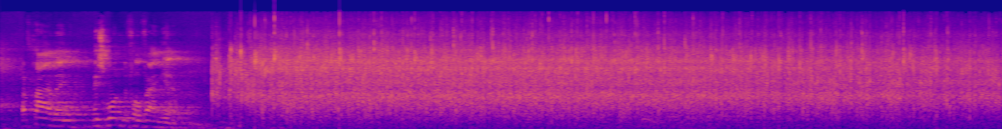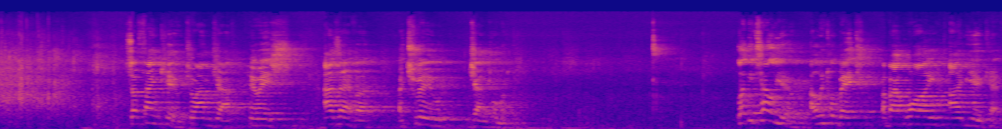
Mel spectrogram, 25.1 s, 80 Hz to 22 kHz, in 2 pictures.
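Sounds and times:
large audience applauding: 2.6s - 14.1s.

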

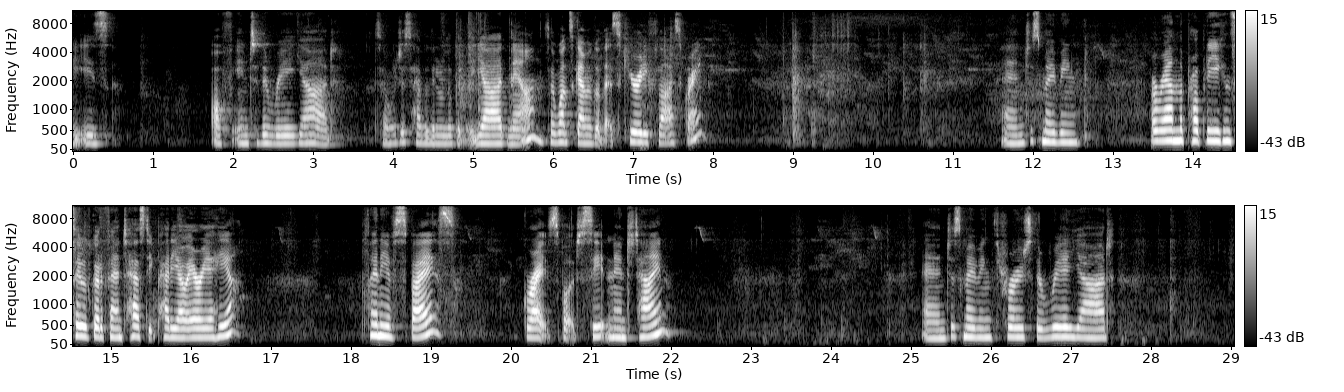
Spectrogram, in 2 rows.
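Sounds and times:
faint outdoor background noise: 0.0s - 29.0s
low background noise: 0.0s - 29.0s.

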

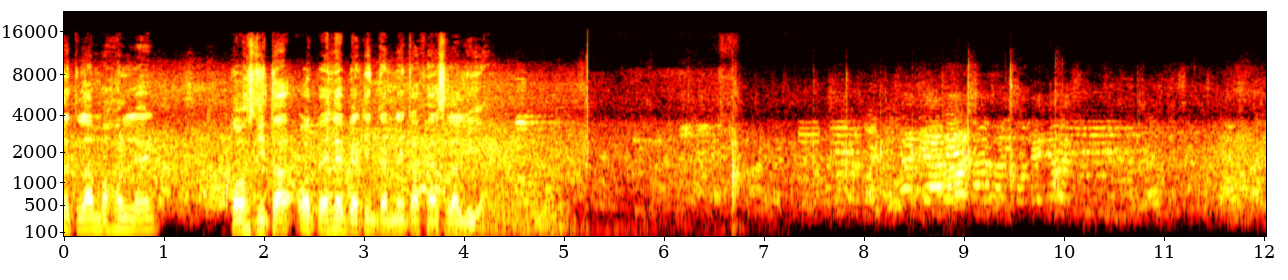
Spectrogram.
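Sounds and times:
faint voices: 1.0s - 8.1s
cricket bat striking ball: 5.2s - 7.2s.

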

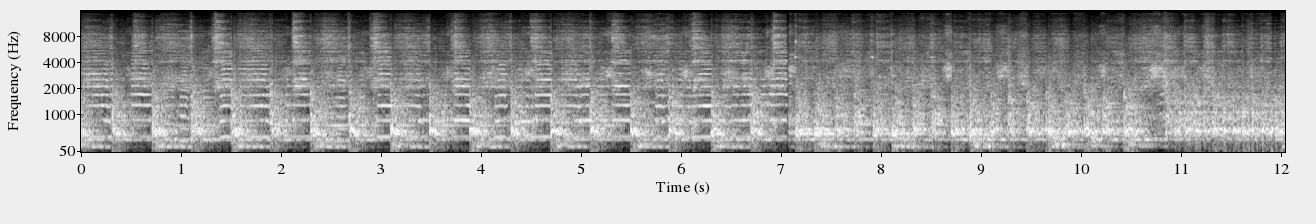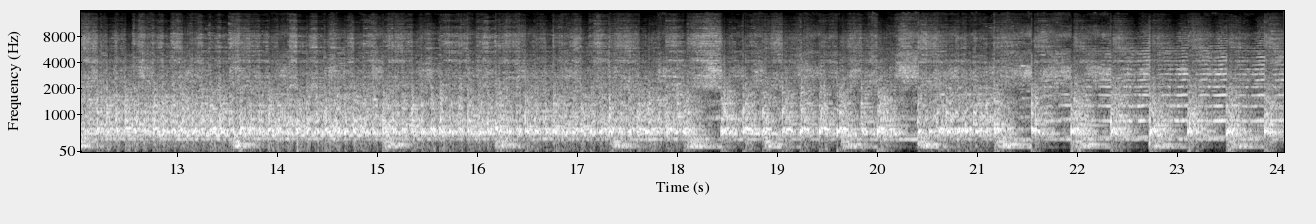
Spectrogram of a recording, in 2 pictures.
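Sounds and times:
drums beating steady rhythm: 0.0s - 24.0s
jingling metal: 4.0s - 16.7s.

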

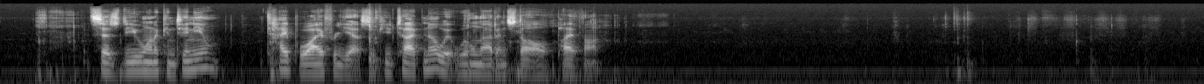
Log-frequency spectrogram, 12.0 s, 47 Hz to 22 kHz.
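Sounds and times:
low steady hum: 0.0s - 12.0s
computer keyboard clicks: 9.4s - 9.8s.

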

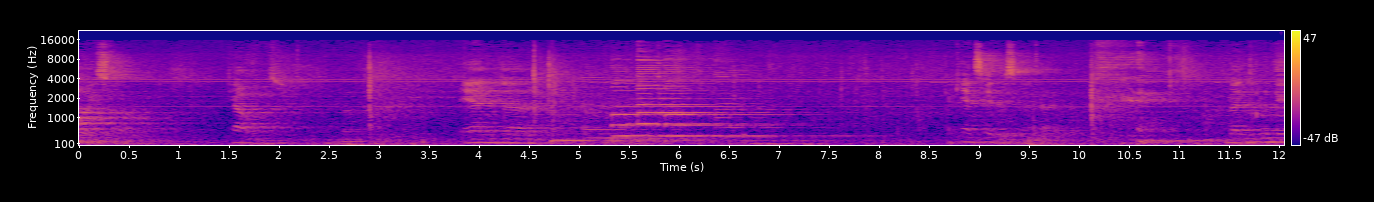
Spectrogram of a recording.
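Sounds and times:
fingerstyle acoustic guitar: 4.6s - 8.0s.

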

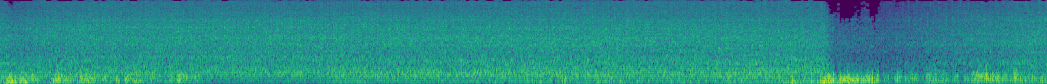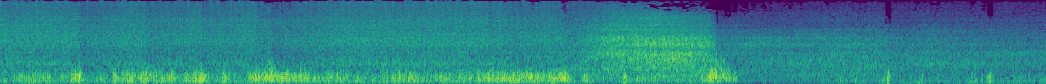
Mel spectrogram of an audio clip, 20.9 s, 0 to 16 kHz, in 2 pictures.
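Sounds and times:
engine rumbling: 0.0s - 20.9s.

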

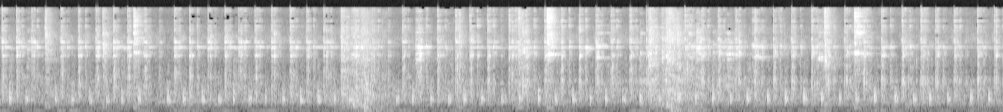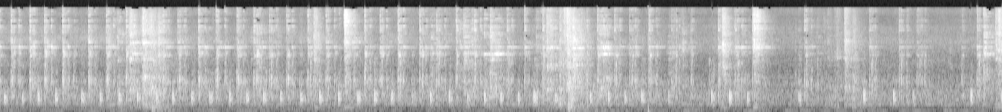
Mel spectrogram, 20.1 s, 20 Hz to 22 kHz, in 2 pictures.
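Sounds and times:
glass bottles rattling: 0.2s - 20.0s.

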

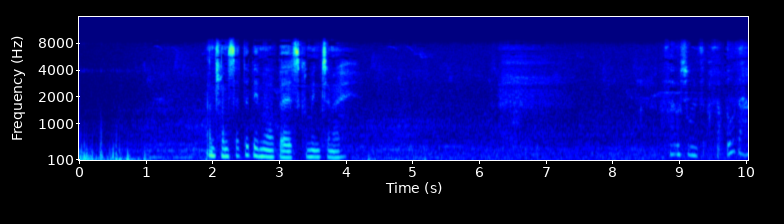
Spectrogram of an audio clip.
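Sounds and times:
wind buffeting microphone: 0.0s - 6.2s.

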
